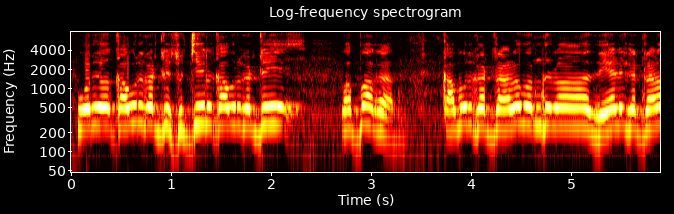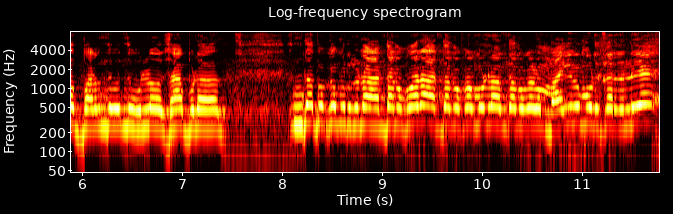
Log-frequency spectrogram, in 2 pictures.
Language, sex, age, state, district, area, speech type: Tamil, male, 60+, Tamil Nadu, Tiruchirappalli, rural, spontaneous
